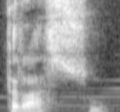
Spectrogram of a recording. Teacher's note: Os galegos vão falar traço, mesmo estando com esse Z, porque eles não têm essa pronúncia como nós fazemos.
